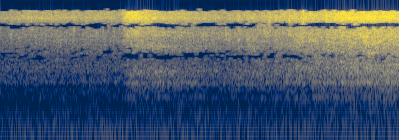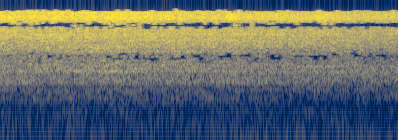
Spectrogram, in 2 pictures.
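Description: Crab in hot curry oil sizzling in a pot as seasoned water is poured in. The sizzle swells about a second in and again about two seconds in, then holds steady.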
